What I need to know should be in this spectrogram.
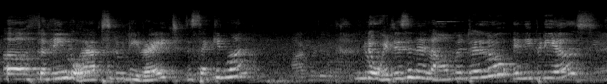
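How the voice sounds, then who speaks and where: A woman with a high voice hosts a school event, speaking politely and formally to the audience. Her voice echoes around the room and sounds picked up from a distance. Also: animated, moderate pace, a crowd in the background. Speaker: event host quizzing schoolchildren. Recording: roomy hall sound, distant microphone.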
